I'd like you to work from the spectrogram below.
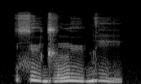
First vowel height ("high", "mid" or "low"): high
